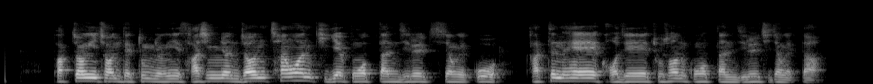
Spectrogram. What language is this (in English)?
Korean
